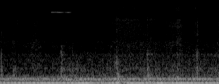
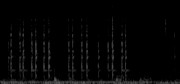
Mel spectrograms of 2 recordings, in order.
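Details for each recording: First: Land Rover Defender Puma 110 diesel at idle after the gear stick was repacked with grease and its weights resecured: soft steady beat of about three per second with no buzz or rattle from the gear lever; gear stick rattle fixed. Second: Land Rover Defender Puma 110 gear stick with play at the bottom and loose weights: quick bursts of light metallic clicking over a low steady hum from the rattling weights, later resecured and regreased.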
